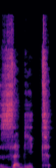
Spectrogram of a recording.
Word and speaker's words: habitent: Et pour terminer, ils habitent, elles habitent. Ok, le S de il et elle vont former une liaison obligatoire avec le son Z. Le ENT ne se prononce jamais, nunca suena esta terminación si es un verbo.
